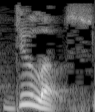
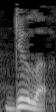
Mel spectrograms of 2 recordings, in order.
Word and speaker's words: doulos: Now the word slave that we have here is the word that we often use for servant, and it is pronounced doulos. And I put the pronunciation on the screen. That isn't how it's spelled, but that's how it's pronounced, doulos.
